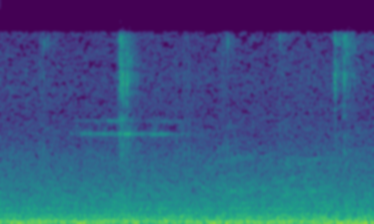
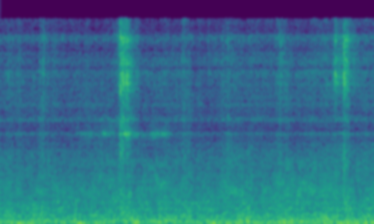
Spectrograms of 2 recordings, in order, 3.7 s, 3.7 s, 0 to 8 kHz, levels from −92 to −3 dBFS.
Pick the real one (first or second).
first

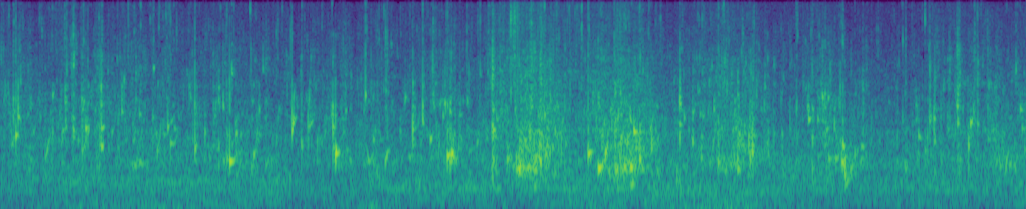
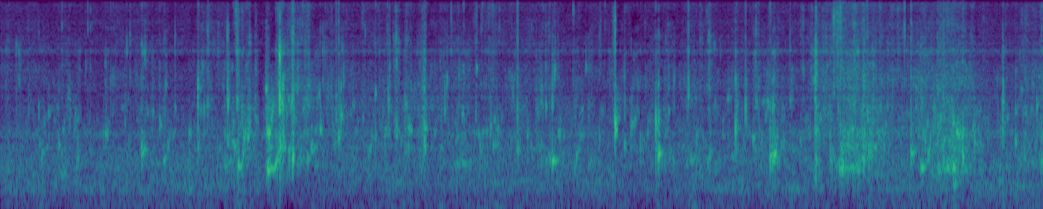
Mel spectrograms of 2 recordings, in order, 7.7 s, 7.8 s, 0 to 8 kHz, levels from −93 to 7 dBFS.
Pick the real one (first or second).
first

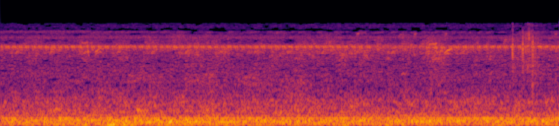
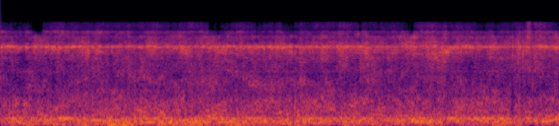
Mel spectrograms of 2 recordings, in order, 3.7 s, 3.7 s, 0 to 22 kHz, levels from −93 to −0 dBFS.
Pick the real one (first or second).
first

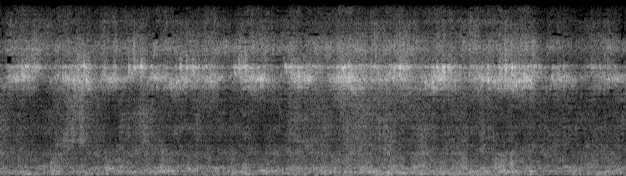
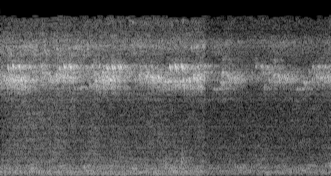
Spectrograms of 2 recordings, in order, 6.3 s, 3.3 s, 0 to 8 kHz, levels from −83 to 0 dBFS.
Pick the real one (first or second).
second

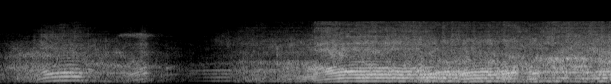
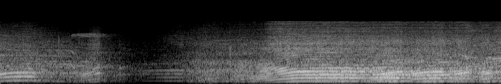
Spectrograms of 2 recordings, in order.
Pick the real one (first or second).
second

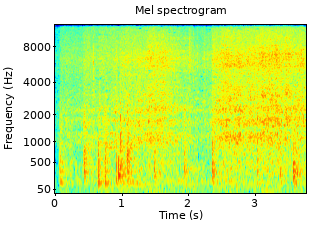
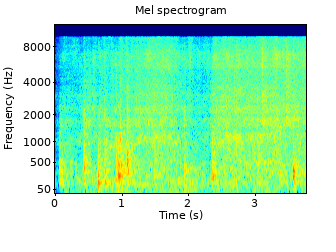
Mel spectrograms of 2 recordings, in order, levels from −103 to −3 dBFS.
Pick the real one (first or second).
first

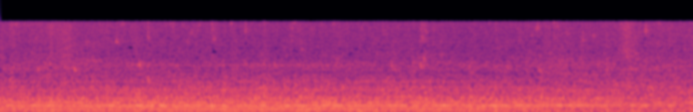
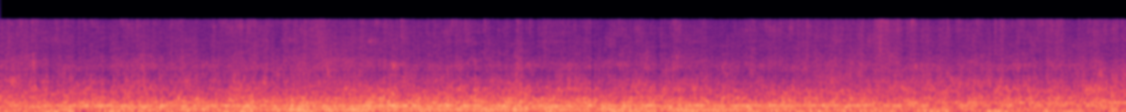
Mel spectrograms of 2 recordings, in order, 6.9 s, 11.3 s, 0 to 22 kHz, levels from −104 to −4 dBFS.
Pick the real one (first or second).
first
